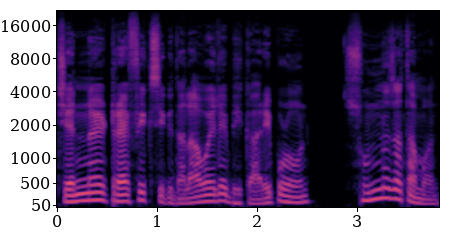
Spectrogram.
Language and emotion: Goan Konkani, sad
